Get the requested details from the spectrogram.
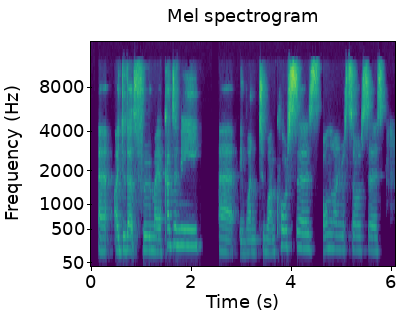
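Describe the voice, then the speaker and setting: A woman talks at a moderate pace with a medium pitch. Her tone is dark and mellow, with ordinary pitch variation. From Poland, Katowice. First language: Polish. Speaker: waxing specialist and salon owner. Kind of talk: podcast interview. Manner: energetic.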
